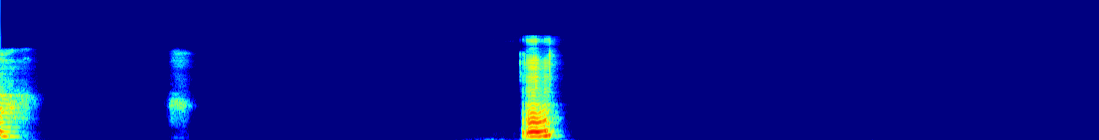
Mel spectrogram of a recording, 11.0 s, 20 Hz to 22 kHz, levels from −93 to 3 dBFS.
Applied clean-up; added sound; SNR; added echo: neural mask model Resemble Enhance denoiser.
